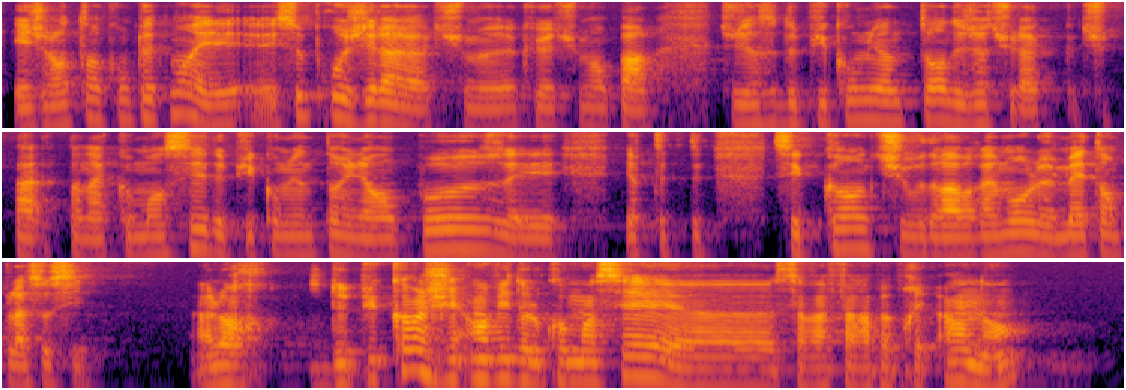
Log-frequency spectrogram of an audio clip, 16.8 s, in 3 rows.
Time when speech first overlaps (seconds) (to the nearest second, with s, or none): none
